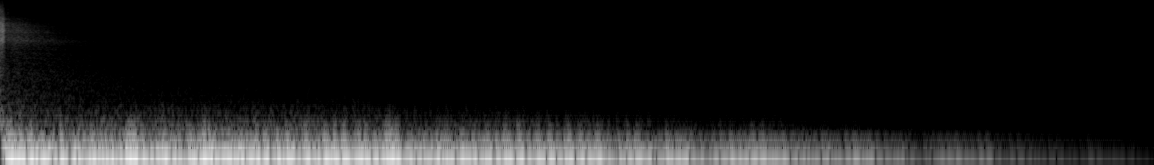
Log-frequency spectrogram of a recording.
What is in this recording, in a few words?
Hit Splosion; musicradar; bomb factory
